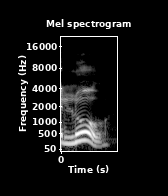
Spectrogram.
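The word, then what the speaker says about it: love: इसे हम क्या पढ़ेंगे लोभ लोभ नहीं पढ़ना है जी इसे क्या पढ़ेंगे हम लभ क्या पढ़ेंगे लभ ओके यानी कि ओ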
